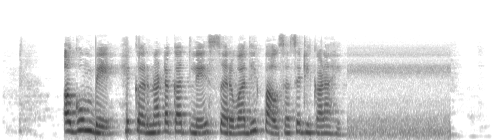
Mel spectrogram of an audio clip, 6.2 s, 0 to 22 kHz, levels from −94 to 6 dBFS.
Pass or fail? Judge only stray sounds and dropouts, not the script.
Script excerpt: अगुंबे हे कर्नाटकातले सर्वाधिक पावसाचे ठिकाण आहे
pass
